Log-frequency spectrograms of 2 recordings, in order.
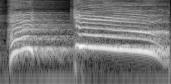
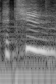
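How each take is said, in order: First: The sneeze is loud and obnoxious. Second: The sneeze is soft and dainty.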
